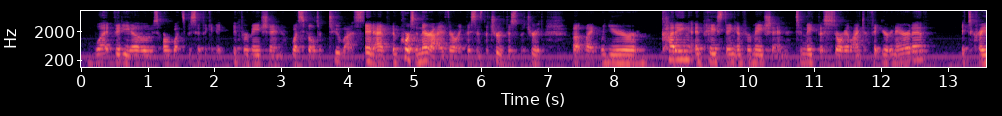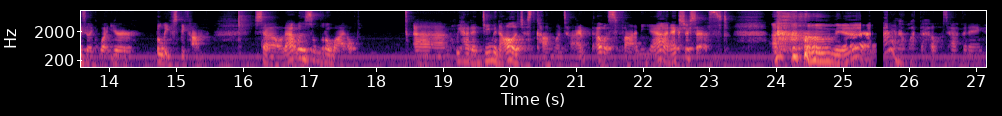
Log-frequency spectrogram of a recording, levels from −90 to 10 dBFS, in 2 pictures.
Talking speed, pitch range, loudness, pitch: 175 wpm, 145-180 Hz, -24 LUFS, 150 Hz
